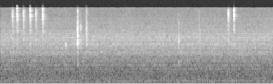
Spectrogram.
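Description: Computer keyboard keys and mouse buttons clicking: a quick run of clicks at the start, a couple more about a second in, and a pair near the end. Underneath is a steady low hum.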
